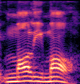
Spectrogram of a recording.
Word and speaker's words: Marley Marl: But it's funny how his name is Marley Marl, M-A-R-L. But we would always say Molly Marl.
